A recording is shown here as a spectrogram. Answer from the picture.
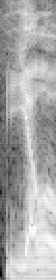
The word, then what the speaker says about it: Iello: Yellow like the color? – I-E-L-L-O. – Interesting. – Which I believe is pronounced yellow.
